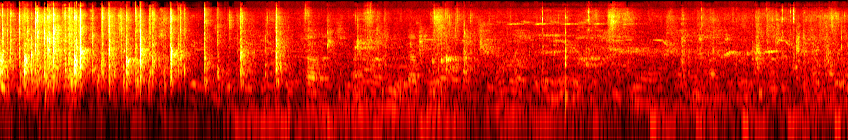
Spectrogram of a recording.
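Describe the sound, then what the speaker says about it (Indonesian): An audience bursts into clapping for a child who has just finished reading at a children's scripture-reading contest held between church community groups. The applause is brisk and dense for about two seconds, then thins out and gives way to talking. "Berikan tepuk tangan yang luar biasa"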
